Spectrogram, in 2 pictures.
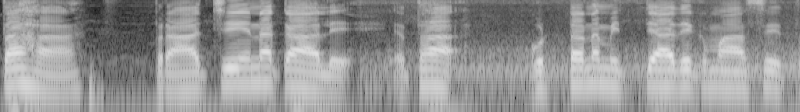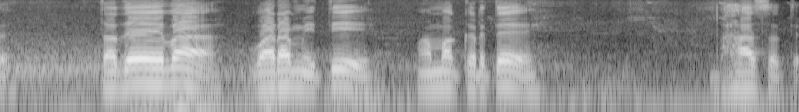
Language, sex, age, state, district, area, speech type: Sanskrit, male, 18-30, Karnataka, Bagalkot, rural, spontaneous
